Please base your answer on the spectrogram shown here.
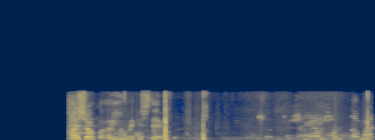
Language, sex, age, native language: Icelandic, female, 10, Icelandic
